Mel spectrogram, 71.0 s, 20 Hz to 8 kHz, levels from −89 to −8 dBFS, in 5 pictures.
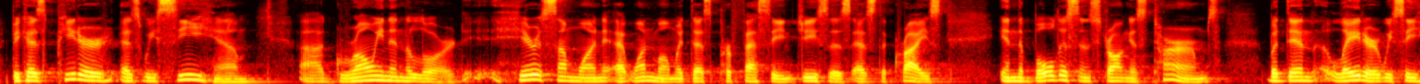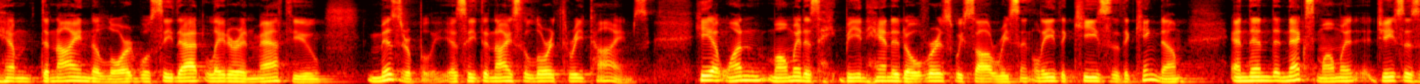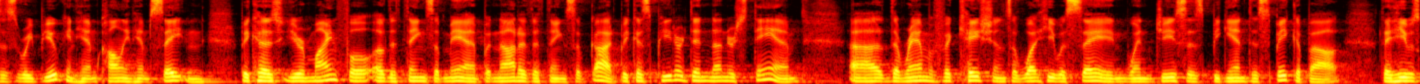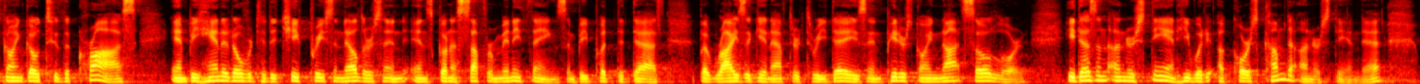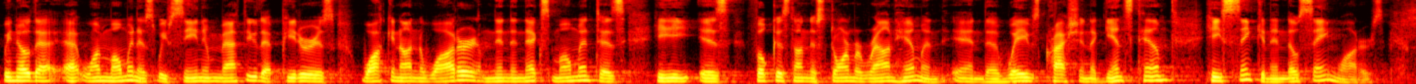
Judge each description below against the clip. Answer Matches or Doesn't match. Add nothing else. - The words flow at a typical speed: Matches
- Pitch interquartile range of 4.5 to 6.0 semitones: Doesn't match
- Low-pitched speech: Matches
